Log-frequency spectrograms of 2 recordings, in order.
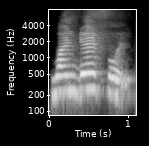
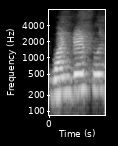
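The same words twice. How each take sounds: First: wonderful slowly split as won-der-ful; syllable by syllable. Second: Said in the usual way. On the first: Shown as a demonstration. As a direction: sound out wonderful in three beats. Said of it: "wonderful के three syllables हैं". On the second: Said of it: "three syllables हैं".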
